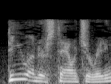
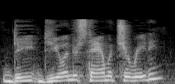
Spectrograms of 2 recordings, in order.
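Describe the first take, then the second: First: It is said in a scornful, mocking tone. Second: It is said in a gentle, caring tone.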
